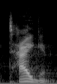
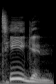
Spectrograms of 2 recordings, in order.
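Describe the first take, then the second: First: The first syllable sounds like 'tie'. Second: The first syllable does not sound like 'tie'. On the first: The speaker calls it right. "like a like a necktie" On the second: The speaker calls it wrong.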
